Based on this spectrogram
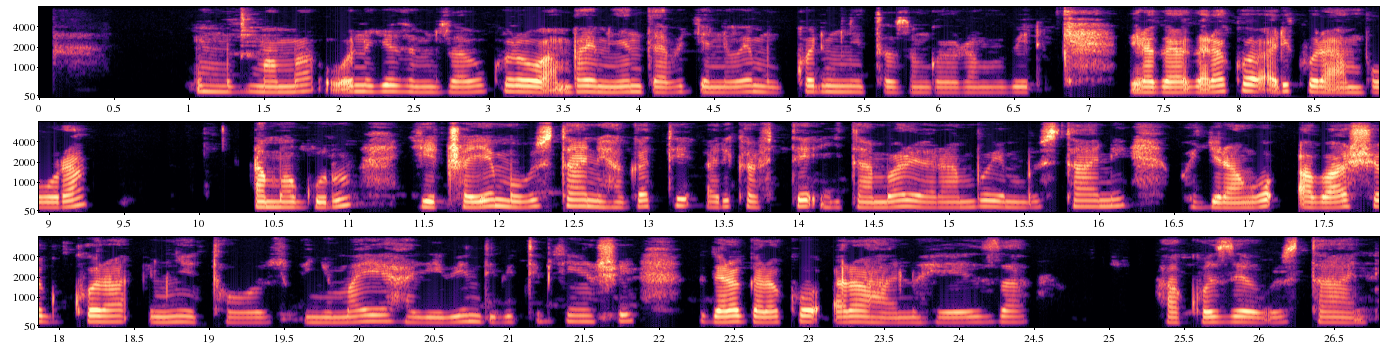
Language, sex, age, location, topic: Kinyarwanda, female, 25-35, Kigali, health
